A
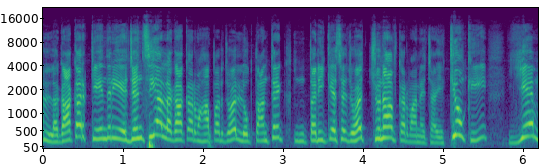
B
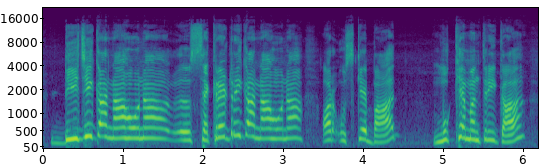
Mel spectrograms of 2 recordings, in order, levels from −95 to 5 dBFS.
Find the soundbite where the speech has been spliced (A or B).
A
